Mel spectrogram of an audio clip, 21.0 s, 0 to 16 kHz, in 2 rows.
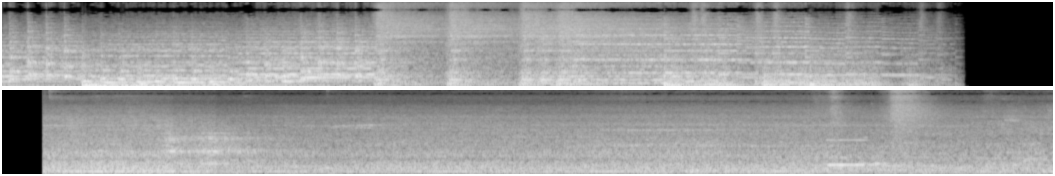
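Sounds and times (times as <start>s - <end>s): light rail train rumbling: 0.5s - 6.6s, 10.9s - 21.0s.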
